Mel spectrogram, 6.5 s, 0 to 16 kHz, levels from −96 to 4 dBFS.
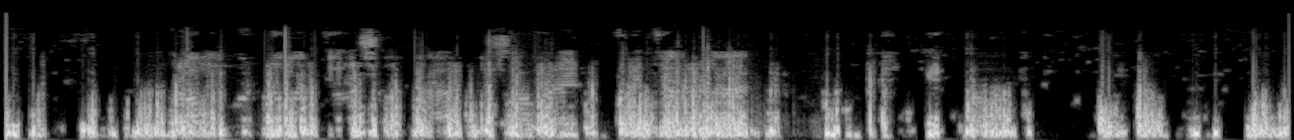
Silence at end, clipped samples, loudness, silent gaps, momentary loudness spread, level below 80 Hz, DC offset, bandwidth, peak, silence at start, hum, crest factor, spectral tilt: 0 s; under 0.1%; -16 LUFS; none; 5 LU; -42 dBFS; under 0.1%; 6.8 kHz; 0 dBFS; 0.05 s; none; 14 dB; -10 dB/octave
